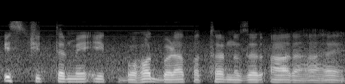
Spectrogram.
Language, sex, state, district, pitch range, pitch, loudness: Hindi, male, Chandigarh, Chandigarh, 105-130 Hz, 110 Hz, -17 LUFS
